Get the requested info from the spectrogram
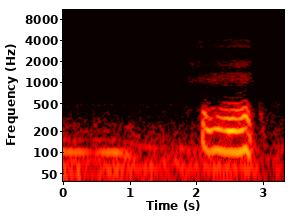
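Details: Sleeping Dachshund snoring with a human-like snore. The snore comes after snorting breaths: quiet low rumbling, then one loud, rough snore lasting under a second, in a quiet small room.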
